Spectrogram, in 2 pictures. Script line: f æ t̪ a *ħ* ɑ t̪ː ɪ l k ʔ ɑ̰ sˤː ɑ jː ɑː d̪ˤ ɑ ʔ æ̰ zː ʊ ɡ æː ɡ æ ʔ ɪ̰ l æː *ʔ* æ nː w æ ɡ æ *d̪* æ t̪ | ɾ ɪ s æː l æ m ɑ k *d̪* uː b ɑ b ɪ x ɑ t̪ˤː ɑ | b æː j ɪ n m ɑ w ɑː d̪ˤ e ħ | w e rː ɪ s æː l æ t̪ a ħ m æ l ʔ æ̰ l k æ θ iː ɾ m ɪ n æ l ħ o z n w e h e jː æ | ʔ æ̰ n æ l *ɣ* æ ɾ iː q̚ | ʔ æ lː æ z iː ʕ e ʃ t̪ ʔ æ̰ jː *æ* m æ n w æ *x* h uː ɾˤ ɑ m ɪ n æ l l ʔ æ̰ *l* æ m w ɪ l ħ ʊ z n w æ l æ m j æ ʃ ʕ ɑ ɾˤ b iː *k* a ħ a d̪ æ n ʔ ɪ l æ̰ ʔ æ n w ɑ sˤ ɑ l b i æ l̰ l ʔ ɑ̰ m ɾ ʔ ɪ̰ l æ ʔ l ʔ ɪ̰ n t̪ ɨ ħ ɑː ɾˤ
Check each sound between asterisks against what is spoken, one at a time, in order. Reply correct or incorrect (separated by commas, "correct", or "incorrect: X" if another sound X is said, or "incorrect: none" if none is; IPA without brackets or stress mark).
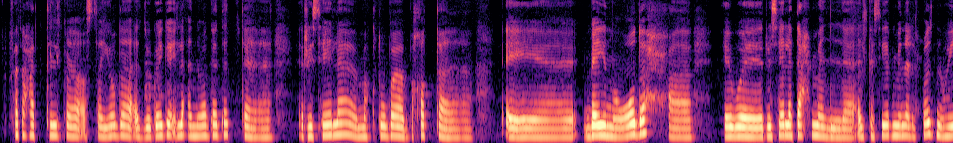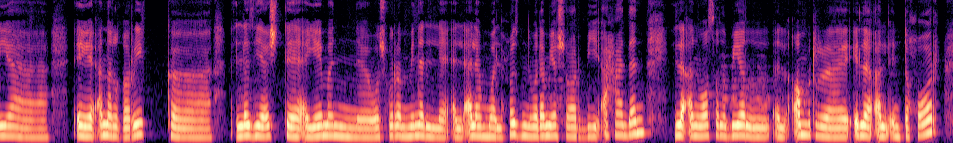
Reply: correct, correct, correct, incorrect: t̪, correct, incorrect: æː, incorrect: ʃ, correct, incorrect: ʔ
